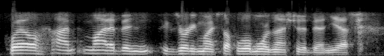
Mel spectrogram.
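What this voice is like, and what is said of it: Out of breath, breathy speech. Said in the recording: “you sound out of breath”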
